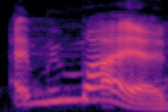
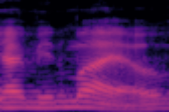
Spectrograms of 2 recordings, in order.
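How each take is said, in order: First: High, louder startled admission; sudden realization. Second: Said in the usual way. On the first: Retold or imitated. Devotee realizing his own illusion, startled and high. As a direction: catch yourself in the act. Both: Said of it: "we should be like".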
